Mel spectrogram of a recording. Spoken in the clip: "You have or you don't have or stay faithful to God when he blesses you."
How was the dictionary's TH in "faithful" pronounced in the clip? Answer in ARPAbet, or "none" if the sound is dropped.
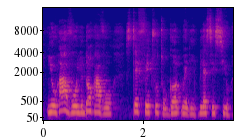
T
